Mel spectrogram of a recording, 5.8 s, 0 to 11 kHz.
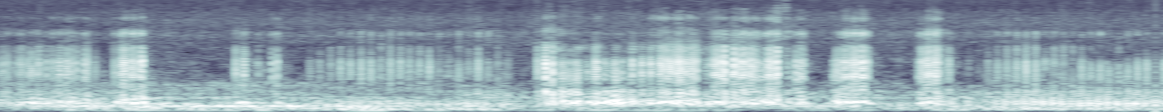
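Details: Uiro, a six-month-old male kitten born 9 August 2020, purring after waking: a low, rough rumbling purr with brief breaks and a few soft rustles.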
